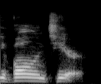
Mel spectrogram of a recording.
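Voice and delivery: put-on very stern reply. Retelling how a member answered a question about getting a key; imitating a very stern voice. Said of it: "in a very stern voice".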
